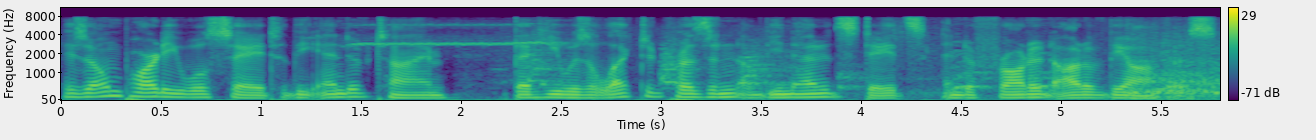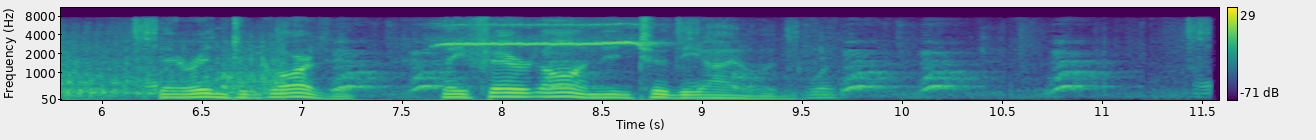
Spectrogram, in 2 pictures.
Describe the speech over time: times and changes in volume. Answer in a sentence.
You can hear the talking from 0.0 to 9.7 s, at a steady volume.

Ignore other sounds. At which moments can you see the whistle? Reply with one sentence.
You can hear the whistle from 1.4 to 2.5 s and from 7.7 to 8.9 s.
